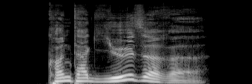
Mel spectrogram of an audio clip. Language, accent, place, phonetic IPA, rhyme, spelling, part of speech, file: German, Germany, Berlin, [kɔntaˈɡi̯øːzəʁə], -øːzəʁə, kontagiösere, adjective, De-kontagiösere.ogg
- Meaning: inflection of kontagiös: 1. strong/mixed nominative/accusative feminine singular comparative degree 2. strong nominative/accusative plural comparative degree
